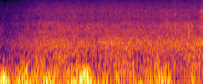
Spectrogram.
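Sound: river water flowing outdoors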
